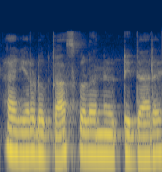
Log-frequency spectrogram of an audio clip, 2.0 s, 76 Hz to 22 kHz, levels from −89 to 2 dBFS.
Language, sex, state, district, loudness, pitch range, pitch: Kannada, male, Karnataka, Raichur, -15 LUFS, 135-145 Hz, 140 Hz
